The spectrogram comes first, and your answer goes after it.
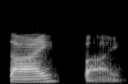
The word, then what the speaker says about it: sci-fi: So again, pronunciation sci-fi. The same way that you would say I am, right?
